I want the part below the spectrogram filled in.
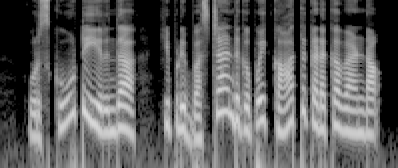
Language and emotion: Tamil, sad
